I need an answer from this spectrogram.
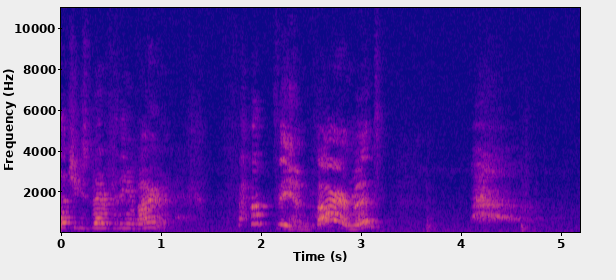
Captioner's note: sigh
